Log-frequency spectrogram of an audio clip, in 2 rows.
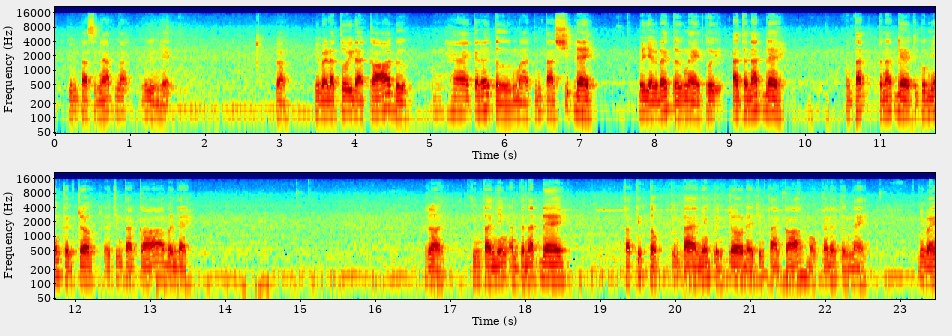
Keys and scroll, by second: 10.1 ctrl+alt+d, 18.4 ctrl+alt+d.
